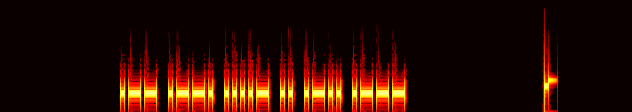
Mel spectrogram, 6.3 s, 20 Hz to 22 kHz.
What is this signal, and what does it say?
Morse code, heard as a keyed tone, about 30 wpm, 700 Hz. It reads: WP4ILJ
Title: USA Call Signs - 6 Characters - 4x Character Spacing - 30wpm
